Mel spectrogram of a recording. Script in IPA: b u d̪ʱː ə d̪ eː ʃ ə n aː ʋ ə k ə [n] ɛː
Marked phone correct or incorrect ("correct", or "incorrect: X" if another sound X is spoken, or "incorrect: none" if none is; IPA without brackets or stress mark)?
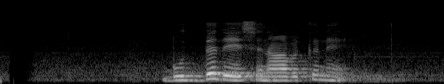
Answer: correct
